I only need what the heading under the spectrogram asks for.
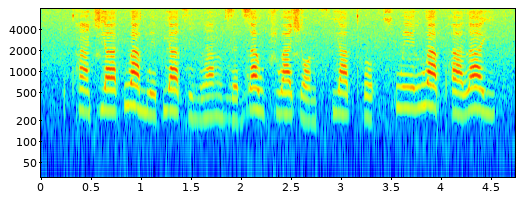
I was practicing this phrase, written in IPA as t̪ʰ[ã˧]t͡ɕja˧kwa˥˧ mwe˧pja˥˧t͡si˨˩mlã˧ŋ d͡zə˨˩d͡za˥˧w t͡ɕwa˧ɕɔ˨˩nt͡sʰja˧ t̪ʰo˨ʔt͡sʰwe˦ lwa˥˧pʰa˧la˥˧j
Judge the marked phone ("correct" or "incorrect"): correct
